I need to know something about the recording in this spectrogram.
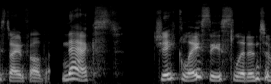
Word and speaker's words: Steinfeld: Um, I repeatedly mispronounced Haley Steinfeld's name. I kept calling her Stanfeld. Haley Stinfeld. Sorry, Haley Steinfeld.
